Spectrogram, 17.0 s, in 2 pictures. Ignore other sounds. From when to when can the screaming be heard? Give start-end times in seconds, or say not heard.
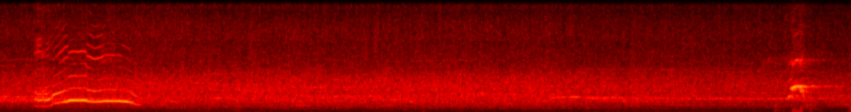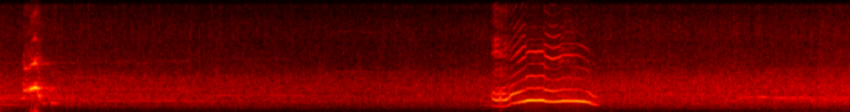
0.3-1.4, 7.8-9.1, 13.4-14.5.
